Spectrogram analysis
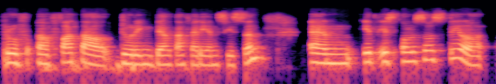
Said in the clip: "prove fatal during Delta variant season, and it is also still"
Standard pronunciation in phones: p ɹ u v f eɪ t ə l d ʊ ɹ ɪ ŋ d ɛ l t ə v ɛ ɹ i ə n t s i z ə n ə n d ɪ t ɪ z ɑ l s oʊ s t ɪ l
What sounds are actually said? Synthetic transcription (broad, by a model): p ɹ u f f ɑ t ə l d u ɹ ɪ ŋ d ɛ l t ə f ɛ ɹ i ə n s i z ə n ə n ɪ t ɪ s ɑ l s oʊ s t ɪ l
